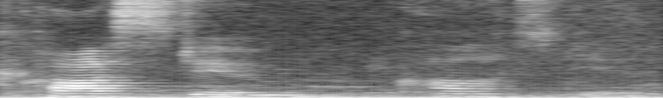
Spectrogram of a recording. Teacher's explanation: the first syllable is accented costume because that's where our mouth is open wider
